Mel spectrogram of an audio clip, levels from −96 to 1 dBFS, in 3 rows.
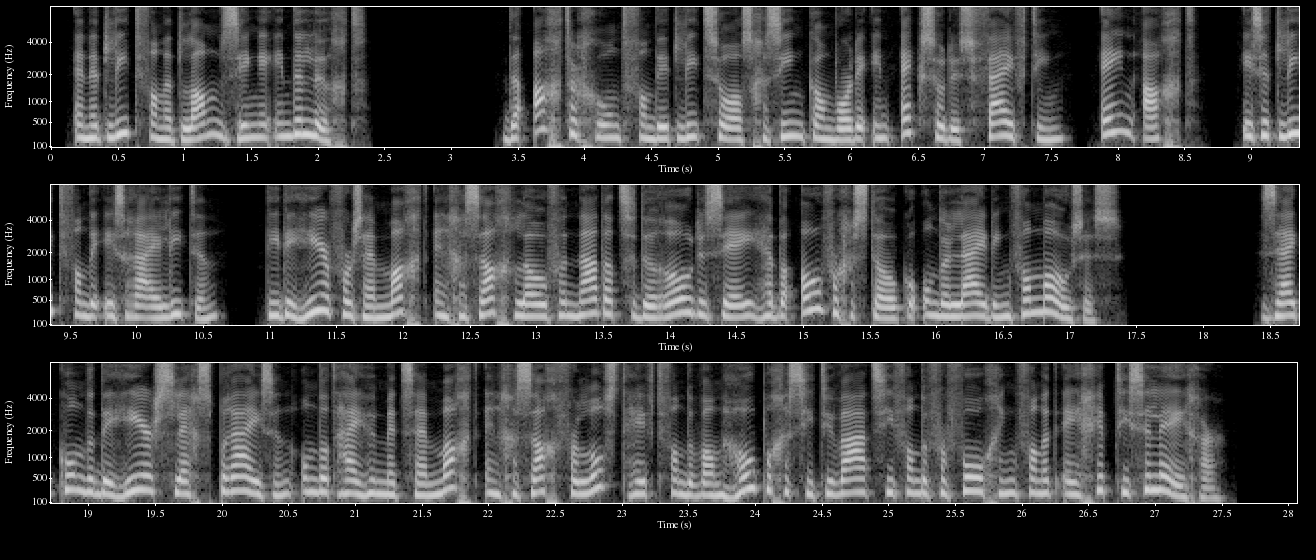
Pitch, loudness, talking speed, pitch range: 225 Hz, -24 LUFS, 160 wpm, 210-250 Hz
